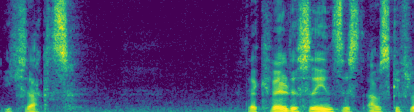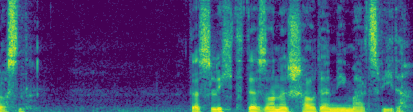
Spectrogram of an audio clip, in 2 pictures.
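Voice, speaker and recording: An actor playing a solemn middle-aged nobleman bearing bad news in a classic German radio play, measured and grave. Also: low voice. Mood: sorrowful.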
